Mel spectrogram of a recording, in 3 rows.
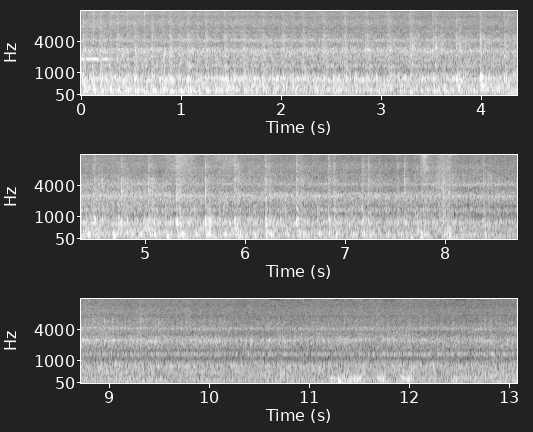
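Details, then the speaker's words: Hotpoint WMFUG942 washer with brushless motor during spin: fast rhythmic thumping about four beats a second with harder clunks; worn spider arm lets drum run off balance. "Okay, watch, guys. Watch how off balance the spider is. I think it's time to get a new washing machine."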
